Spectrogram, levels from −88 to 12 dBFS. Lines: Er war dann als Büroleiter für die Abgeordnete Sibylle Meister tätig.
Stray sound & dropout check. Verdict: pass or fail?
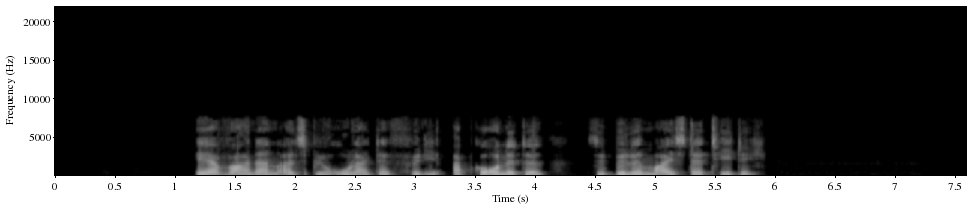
pass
